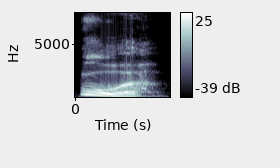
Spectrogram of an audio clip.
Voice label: PAIN; DN3D; Duke Nukem 3D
